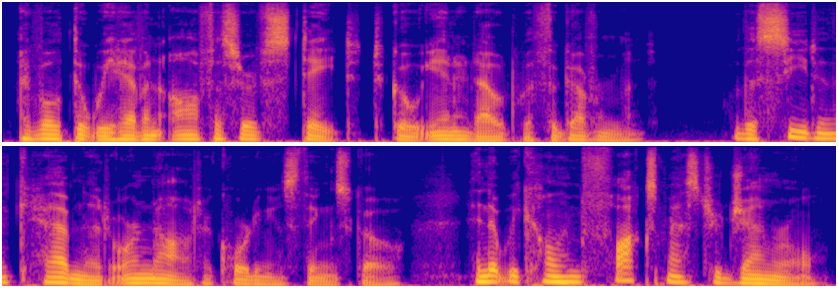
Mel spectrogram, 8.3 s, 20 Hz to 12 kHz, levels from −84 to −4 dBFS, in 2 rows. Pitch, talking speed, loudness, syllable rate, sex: 95 Hz, 250 wpm, -20 LUFS, 6.6 syllables/s, male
